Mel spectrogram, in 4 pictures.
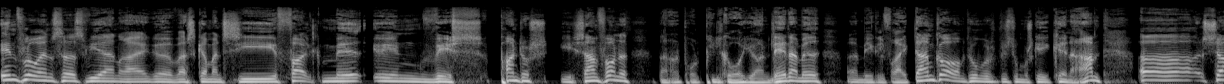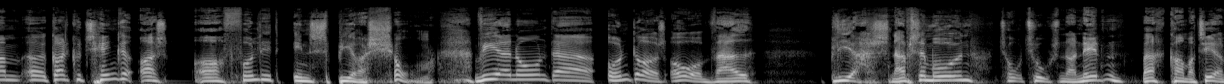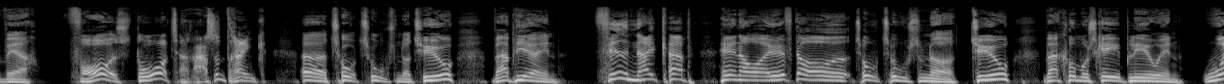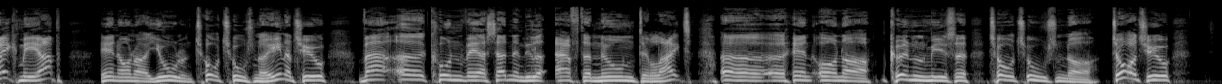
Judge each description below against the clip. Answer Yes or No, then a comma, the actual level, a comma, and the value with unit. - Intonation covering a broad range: Yes, wide, 7.1 semitones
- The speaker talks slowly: Yes, slow, 125 wpm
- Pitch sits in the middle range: Yes, medium, 165 Hz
